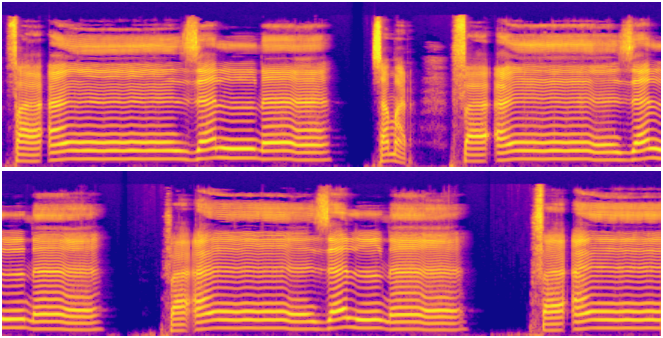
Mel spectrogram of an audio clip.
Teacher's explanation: ujung lidahnya enggak lagi nyentuh ke langit-langit karena itu jadinya n jelas jadinya nun.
